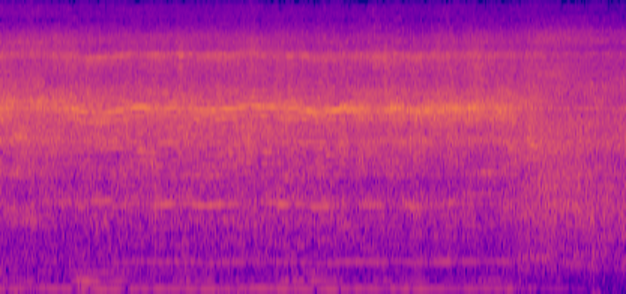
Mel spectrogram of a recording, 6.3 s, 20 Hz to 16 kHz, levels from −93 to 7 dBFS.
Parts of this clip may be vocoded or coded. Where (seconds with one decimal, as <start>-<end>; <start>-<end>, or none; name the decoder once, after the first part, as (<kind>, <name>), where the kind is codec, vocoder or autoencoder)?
0.0-0.8 (codec, SNAC); 3.4-6.3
